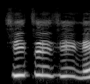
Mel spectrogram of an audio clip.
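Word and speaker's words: 執事: そしたら、しず、ひじね。しつじね。しつじだったのにね、羊って読んじゃってね。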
